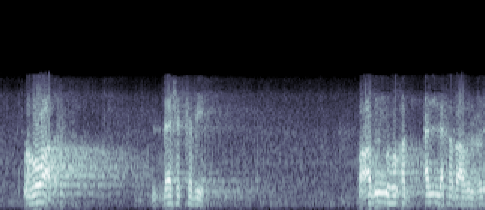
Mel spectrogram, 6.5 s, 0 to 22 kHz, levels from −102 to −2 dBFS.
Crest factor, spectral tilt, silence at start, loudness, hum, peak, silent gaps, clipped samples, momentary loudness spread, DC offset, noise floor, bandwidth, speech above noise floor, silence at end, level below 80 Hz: 16 dB; -10 dB/octave; 0.3 s; -13 LUFS; none; 0 dBFS; none; under 0.1%; 22 LU; under 0.1%; -47 dBFS; 4.9 kHz; 34 dB; 0 s; -54 dBFS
